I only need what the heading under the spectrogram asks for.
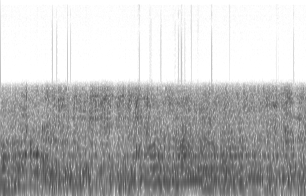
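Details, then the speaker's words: VW Fox with new exhaust parts, cherry bomb muffler and lever-operated cutout, cutout closed: engine revs and settles with smooth, muffled tone, no drone or rasp. Normal quiet exhaust note for freeway driving. "so you don't have this crappy drone while you're going on the freeway."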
